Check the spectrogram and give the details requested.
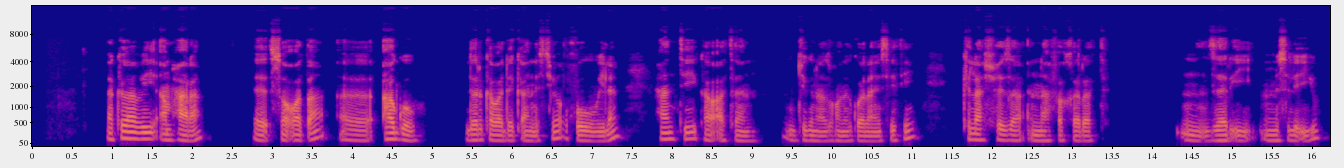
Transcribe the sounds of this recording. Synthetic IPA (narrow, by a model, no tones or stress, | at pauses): ʔakʰːɐβaβia̰mħaɾa | sɐ̰χʼot̪ʼa | ʔaɡoβ | lɨɾɨkʰːɐβad̪ɐkʼːa̰nɨst̪ʰijo̞xɨwuβilɐn | ħant̪ʰikʰa̰βʔa̰t̪ʰɐn | d͡ʒɨɡnazɨxo̞nɐt̪̚ɡʷolansit̪ʰi | kʰɨlaʃħɨzaʔɨnːafɐxɨɾɐt̪ | zɐɾʔḭmɨsliɨ̰jːu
